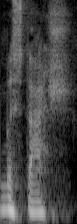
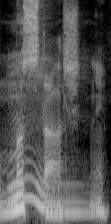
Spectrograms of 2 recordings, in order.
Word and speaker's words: mustache: is bigger t your you sometimes hear that word pronounced with the stress on the first syllable mustache yeah you hear both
